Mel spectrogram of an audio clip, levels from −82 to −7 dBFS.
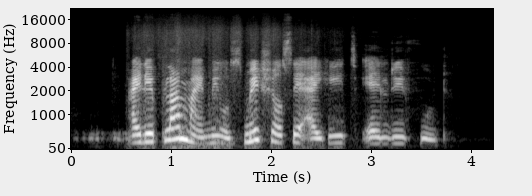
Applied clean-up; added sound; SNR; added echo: neural mask model RNNoise.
